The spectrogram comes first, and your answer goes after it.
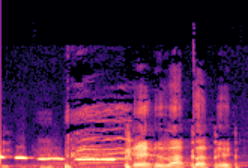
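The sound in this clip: A person whistles in imitation of the Curiosity Mars rover, giving short high-pitched whistled tones and then a quick string of warbling, voice-like chirps.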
